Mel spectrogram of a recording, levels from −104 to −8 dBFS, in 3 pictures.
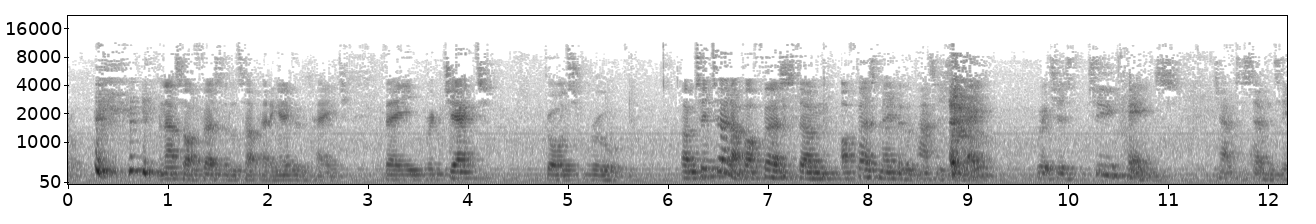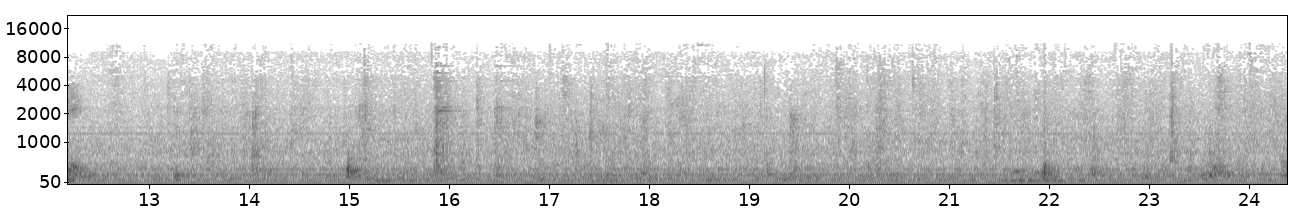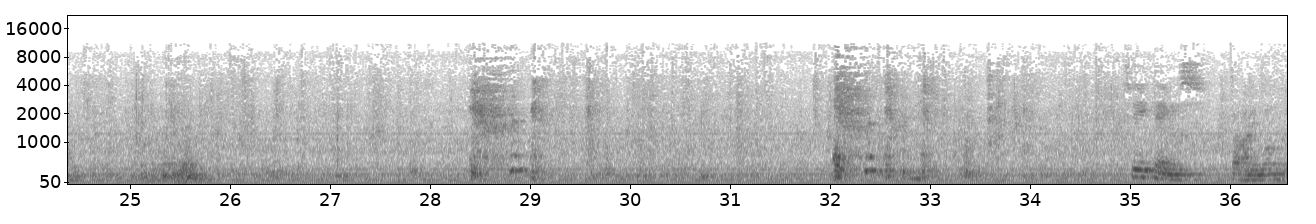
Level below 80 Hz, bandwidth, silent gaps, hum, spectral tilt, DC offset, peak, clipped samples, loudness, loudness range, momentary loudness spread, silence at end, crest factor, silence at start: -64 dBFS; 11.5 kHz; none; none; -5.5 dB/octave; under 0.1%; -16 dBFS; under 0.1%; -42 LUFS; 14 LU; 19 LU; 0 s; 26 dB; 0 s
